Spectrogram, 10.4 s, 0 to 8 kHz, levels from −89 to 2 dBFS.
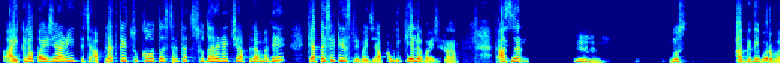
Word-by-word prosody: ऐकलं 240 +7 +3
पाहिजे 265 +1 +4
आणि 290 +3 +1
त्या 250 - -8
आपल्यात 255 +10 0
काही 335 - +2
चुका 305 +1 -1
होत 300 -1 +2
असतील 285 0 -1
त्यात 370 +1 -4
सुधारण्याची 295 +1 +1
आपल्यामध्ये 270 +4 -1 0.4
कॅपॅसिटी 300 +7 +3
असली 260 -7 -2
पाहिजे. 210 -1 -4
आपण 260 +7 -3
ते 350 - -1
केलं 275 0 +8
पाहिजे 205 +1 -7
हां. 190 - -5 0.7
असं 310 +6 +4 0.6
हं, 255 -3 -2
हं. 180 -3 -7 1.0
नुस 240 -1 0 0.7
अगदी 235 +2 +2
बरोबर. 185 -6 +1
270 Hz, 150 wpm, -24 LUFS, 235-295 Hz, 1.0 s, केलं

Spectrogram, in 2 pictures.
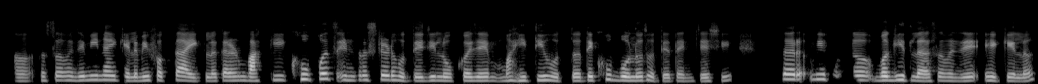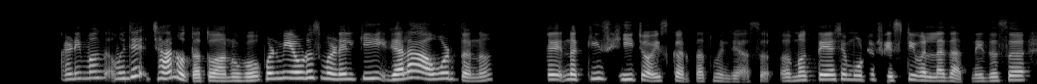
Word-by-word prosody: अ, 160 -1 -7 0.2
तसं 180 +2 -5
म्हणजे 190 0 -2
मी 205 +2 -2
नाही 205 -1 0
केलं, 170 -1 -2
मी 185 +2 0
फक्त 195 +1 -5
ऐकलं. 165 -3 0
कारण 185 0 -1
बाकी 175 +4 -1
खूपच 245 +2 0
इंटरेस्टेड 205 +1 -2
होते 170 -3 -2
जी 180 +2 -2
लोकं 175 0 -1
जे 175 0 +1
माहिती 170 +3 -5
होतं. 170 -3 -2
ते 185 - +4
खूप 230 -3 -5
बोलत 180 0 +2
होते 160 -5 -4
त्यांच्याशी. 155 +2 -8 0.5
तर 235 -1 +3
मी 240 +1 -1
फक्त 200 0 -11 0.2
बघितलं 190 -3 +1
असं 160 +3 -6
म्हणजे 170 +1 -3
हे 180 - +1
केलं. 165 +1 -2 0.7
आणि 250 +3 -1
मग 295 +2 -2
म्हणजे 275 +8 +2 0.2
छान 285 +3 +6
होता 155 - +5
तो 180 - +3
अनुभव, 170 +3 +1
पण 270 0 +5
मी 295 +1 +2
एवढंच 290 +2 +5
म्हणेल, 245 -2 +4
की 275 -3 -1
ज्याला 240 +7 +8
आवडतं 255 - +4
ना, 175 +3 -4 0.6
ते 455 -1 +5
नक्कीच 245 +3 0
ही 230 +1 +2
चॉईस 170 +2 +1
करतात 150 -1 -3
म्हणजे 145 -5 -9
असं, - - -10 0.3
मग 200 +2 +1
ते 225 0 +8
असे 225 +1 +2
मोठे 220 0 -3
फेस्टिव्हलला 185 -2 0
जात 165 -1 -2
नाही 155 +1 -6
जसं 175 +5 -1
190 Hz, 180 wpm, -23 LUFS, 170-235 Hz, 0.7 s, ज्याला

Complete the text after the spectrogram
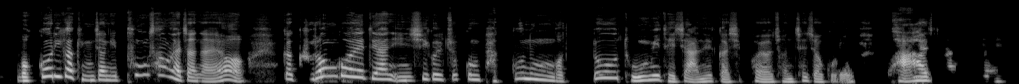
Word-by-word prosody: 먹거리가 345 - +4
굉장히 205 -6 -1
풍성하잖아요. 215 - 0 0.4
그러니까 240 - 0 0.2
'그런 355 +9 +3
거에 365 -5 +4
대한 250 -5 +2
인식을 210 +6 -1
쪼끔 225 0 -3
바꾸는 220 - -1
것도 275 - -3
도움이 190 +4 +3
되지 135 -8 -4
않을까.' 125 0 -2
싶어요. 125 0 -4
전체적으로 125 0 -5 0.3
과하지 180 +1 +4 0.5
않게. 130 +1 -14
200 Hz, 320 characters per minute, -23 LUFS, -, 0.5 s, 먹거리가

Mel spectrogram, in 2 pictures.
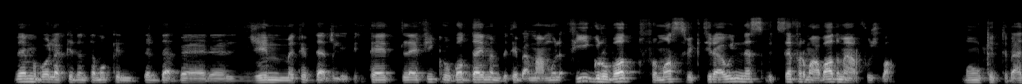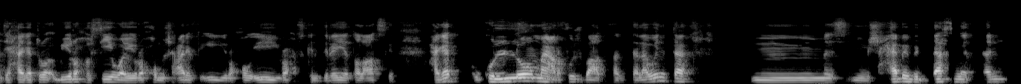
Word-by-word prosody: زي 130 +1 +4
ما 130 -1 0
باقول 120 -1 0
لَك - - +1
كده 110 0 -4
أنتَ 105 - -6
ممكن 110 -2 -3
تبدأ 105 -3 -1
ب - - -9
بالgym 90 +2 -2
تبدأ - - -1
بالإيڤنتات 105 0 -2
تلاقي 110 0 +2
في 120 +3 -6
جروبات 110 -1 -1
دايمًا 110 0 +5
بتبقى 100 - -3
معمولة 100 +2 -2
في 150 +3 -2
جروبات 140 +2 +5
في - - -9
مصر 120 +4 0
كتير 120 -2 -1
أوي 120 +4 +2
الناس 125 -2 -1
بتسافر - - -2
مع - - +2
بعض - - +5
ما - - +2
يعرفوش - - -4
بعض. - - -7 0.6
ممكن 100 0 -5
تبقى - - -4
دي - - -5
حاجة - - +3
ترو 110 0 -1
بيروحوا 120 -1 0
سيوة، 115 +2 +2
يروحوا 100 +2 -1
مش 100 - -6
عارف 105 -1 -2
إيه، 105 -1 -6
يروحوا 100 +1 -4
إيه، 110 0 -1
يروحوا 100 +1 -4
إسكندرية 100 +1 -4
طلعات 100 0 -2
اس 100 - -13 0.4
حاجات - - +3
وكلّهم 150 +4 +6
ما 140 - +6
يعرفوش 115 +2 0
بعض، 105 -2 -1
فأنتَ 100 0 -8
لو 110 +7 +1
أنتَ 165 -1 +1 0.6
مس 100 -1 -2
مش 95 -2 -5
حابب 130 -1 +3
الداخلة 125 0 +3
التاني 120 +2 -5
105 Hz, 180 wpm, -24 LUFS, 100-120 Hz, 0.6 s, وكلّهم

